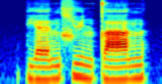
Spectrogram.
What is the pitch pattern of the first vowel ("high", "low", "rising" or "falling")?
rising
